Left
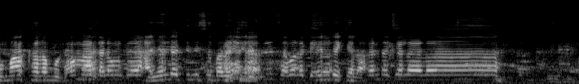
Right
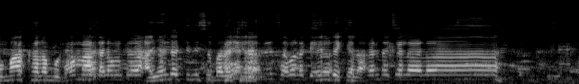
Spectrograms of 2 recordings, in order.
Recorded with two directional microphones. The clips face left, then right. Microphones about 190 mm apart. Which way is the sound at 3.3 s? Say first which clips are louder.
Even; 5° left (ahead or behind).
